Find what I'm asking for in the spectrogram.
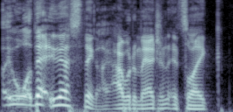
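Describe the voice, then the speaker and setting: A man's voice: medium pitch, sing-song, quick pace, gravelly, no echo, studio quality. A man co-hosting a podcast in crude casual banter, profane and joking, often trailing off mid-sentence. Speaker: podcast co-host.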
